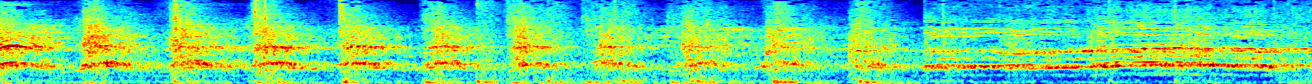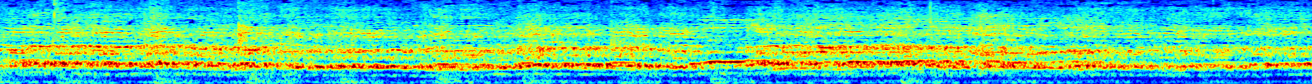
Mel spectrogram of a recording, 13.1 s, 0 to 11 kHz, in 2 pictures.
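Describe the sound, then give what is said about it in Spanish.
A football team celebrates loudly in the locker room after a 3-0 victory, beginning with several seconds of rhythmic, pulsing chanting and shouting that gives way to a sustained, dense roar of cheering voices. “Este es el sonido de la fiesta del Getafe en el vestuario después de haberle ganado 3-0 al Sevilla”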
